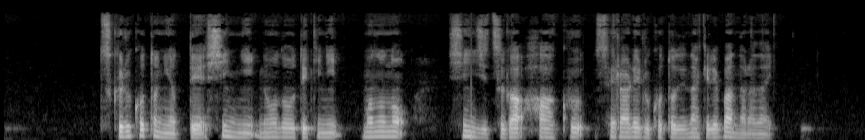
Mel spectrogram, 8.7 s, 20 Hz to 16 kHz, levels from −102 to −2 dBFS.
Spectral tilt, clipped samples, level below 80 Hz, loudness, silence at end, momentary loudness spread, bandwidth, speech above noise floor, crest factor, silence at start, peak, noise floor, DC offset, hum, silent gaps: -5.5 dB/octave; under 0.1%; -66 dBFS; -34 LUFS; 0.6 s; 9 LU; 11.5 kHz; 52 dB; 24 dB; 1 s; -12 dBFS; -85 dBFS; under 0.1%; none; none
